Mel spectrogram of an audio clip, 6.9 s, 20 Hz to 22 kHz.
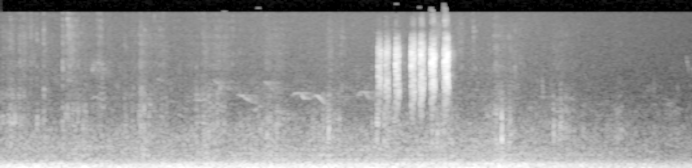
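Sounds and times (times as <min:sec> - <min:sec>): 
steady low outdoor rumble: 0:00.0 - 0:06.9
catbird chatter from bramble bushes by a marsh: 0:03.7 - 0:04.6.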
